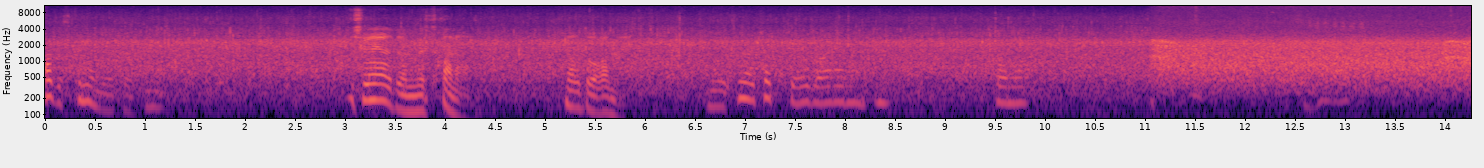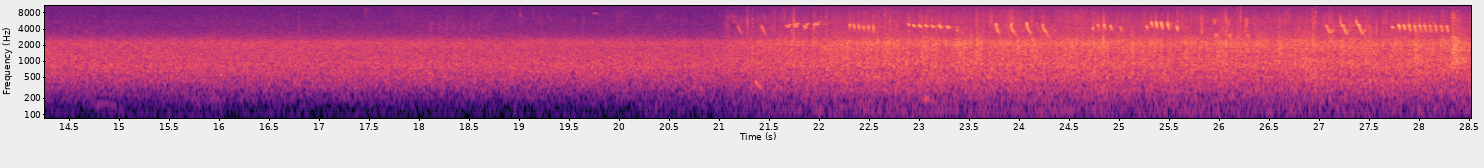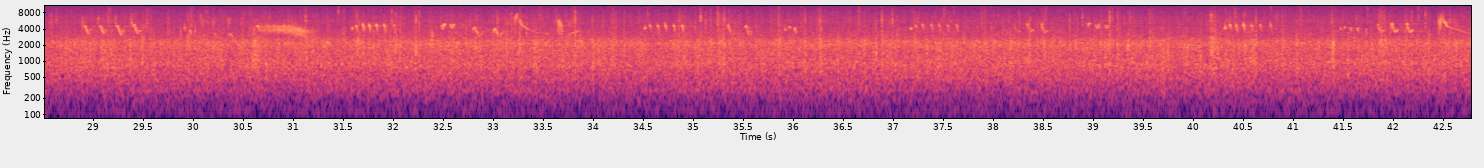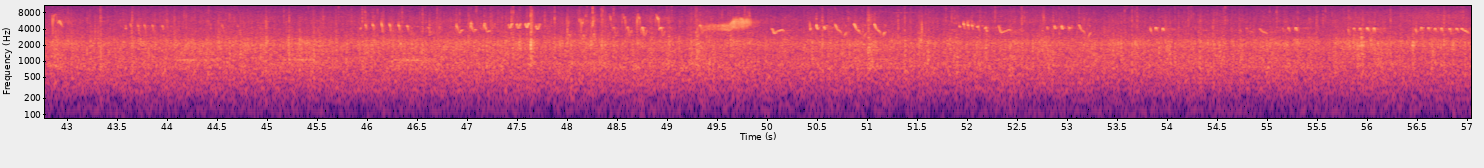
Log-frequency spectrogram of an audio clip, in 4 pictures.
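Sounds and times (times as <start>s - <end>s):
steady rushing noise: 11.0s - 57.0s
small birds chirping: 16.7s - 57.0s.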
